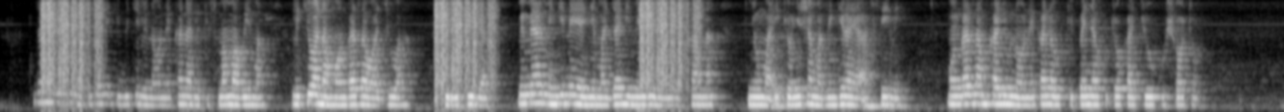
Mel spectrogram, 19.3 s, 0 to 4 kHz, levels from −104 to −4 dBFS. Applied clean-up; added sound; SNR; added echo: none; Glass; 8 dB; reverberation time 0.5 s.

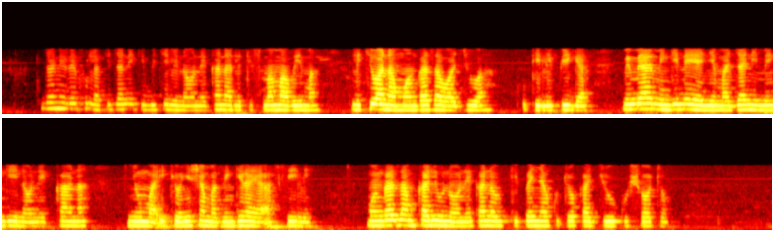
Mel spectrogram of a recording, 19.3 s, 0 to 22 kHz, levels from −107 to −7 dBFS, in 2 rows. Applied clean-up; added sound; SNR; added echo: none; none; none; none.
